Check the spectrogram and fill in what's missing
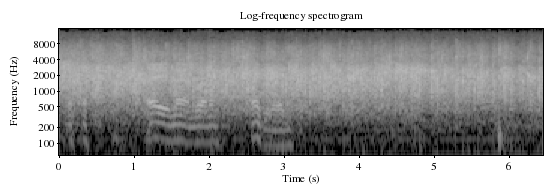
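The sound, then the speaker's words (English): A crowd applauds steadily with dense, continuous hand clapping to welcome a man, while a man's voice speaks briefly over the applause. “Give him a good hand clap for welcome.”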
